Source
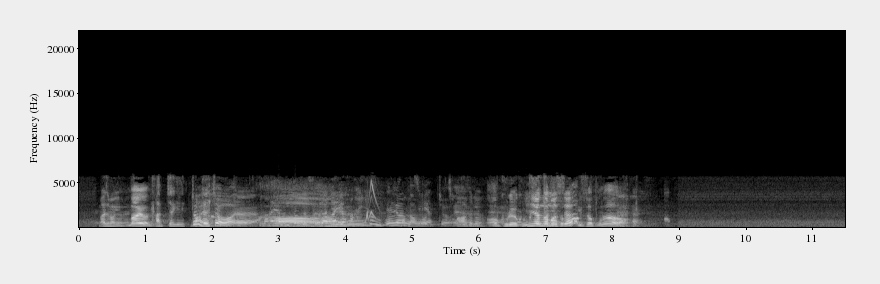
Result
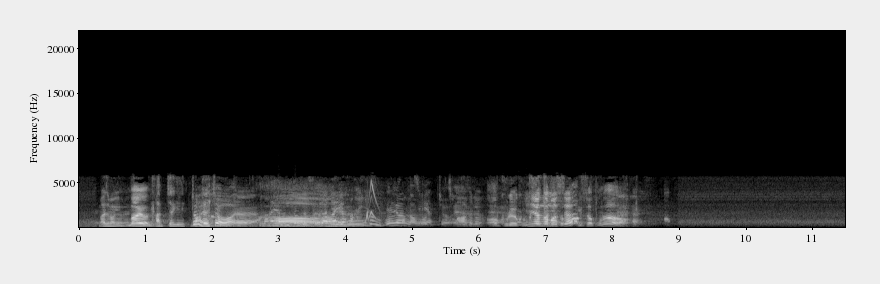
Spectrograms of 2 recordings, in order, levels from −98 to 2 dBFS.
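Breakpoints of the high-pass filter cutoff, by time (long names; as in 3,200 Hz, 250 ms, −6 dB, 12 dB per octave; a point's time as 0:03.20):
0:03.12 85 Hz
0:03.52 240 Hz
0:04.04 240 Hz
0:04.88 640 Hz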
